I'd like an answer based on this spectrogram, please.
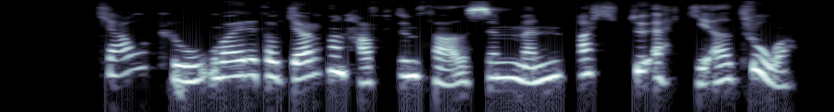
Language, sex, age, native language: Icelandic, female, 30-39, Icelandic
